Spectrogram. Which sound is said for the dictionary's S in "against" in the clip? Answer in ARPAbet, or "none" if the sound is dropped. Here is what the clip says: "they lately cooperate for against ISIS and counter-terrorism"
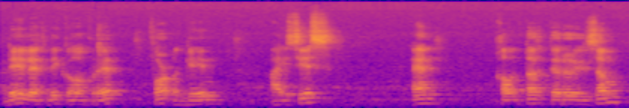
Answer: none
